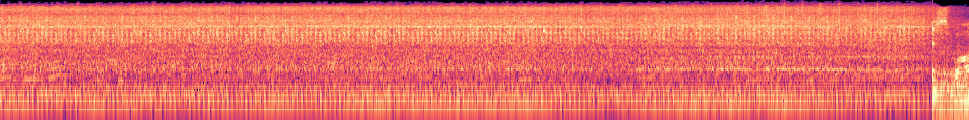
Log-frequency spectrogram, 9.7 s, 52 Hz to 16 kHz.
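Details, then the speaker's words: 1959 Volvo Amazon Sport, one-owner and original, sportier cam: soft, even tick-over with a steady hum and no tappet clatter or misses, unusually smooth for this engine, which is normally tappety when cold. "i've never ever heard an engine with such a good tick over the tick over on this engine normally they sound a little bit tappety yeah that's right yeah they're usually more tapeter when they're cold"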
